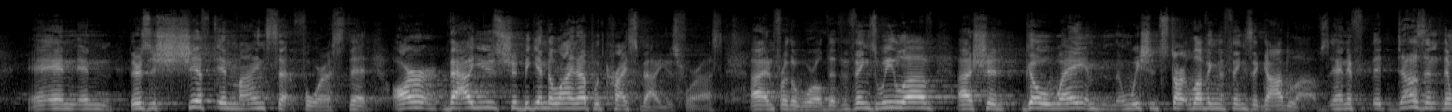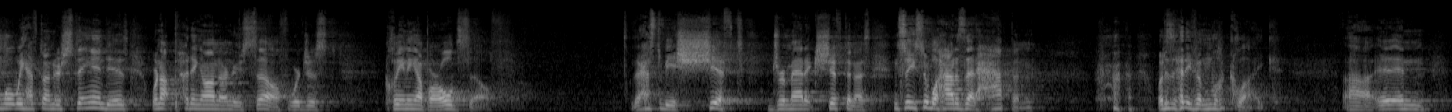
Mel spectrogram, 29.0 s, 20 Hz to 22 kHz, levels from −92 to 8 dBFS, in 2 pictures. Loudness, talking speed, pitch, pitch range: -34 LUFS, 205 wpm, 165 Hz, 150-185 Hz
